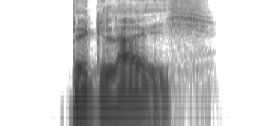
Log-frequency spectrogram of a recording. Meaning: singular imperative of begleichen
- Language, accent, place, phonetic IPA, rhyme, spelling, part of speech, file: German, Germany, Berlin, [bəˈɡlaɪ̯ç], -aɪ̯ç, begleich, verb, De-begleich.ogg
